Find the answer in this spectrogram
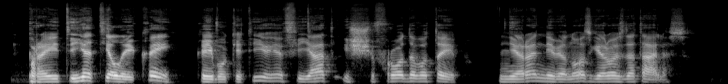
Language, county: Lithuanian, Telšiai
